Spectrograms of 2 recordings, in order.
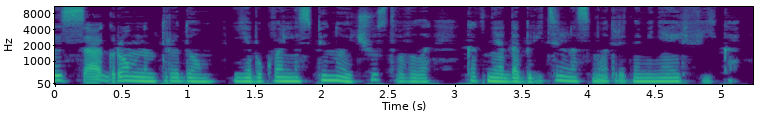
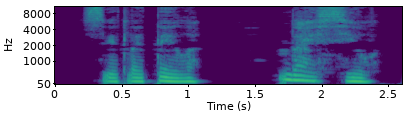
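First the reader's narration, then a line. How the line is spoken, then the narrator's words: Groaning. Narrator (Russian): простонала я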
